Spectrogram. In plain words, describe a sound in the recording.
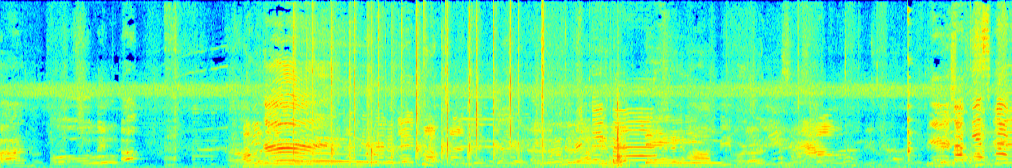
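A group of adults and children talk and laugh excitedly nearby.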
